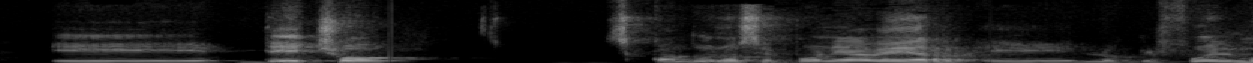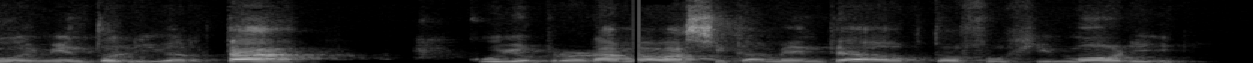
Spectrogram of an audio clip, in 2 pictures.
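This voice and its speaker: Here a man speaks at a moderate pace. His voice sits high in pitch. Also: ordinary pitch variation. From Peru. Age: 20s. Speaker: young panelist. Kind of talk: webinar panel talk. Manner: hesitant, many filler sounds.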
